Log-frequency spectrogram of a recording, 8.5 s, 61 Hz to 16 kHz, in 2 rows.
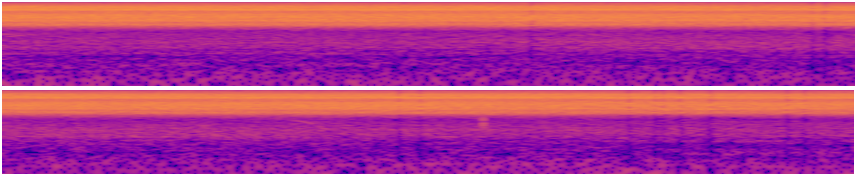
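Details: A steady, high-pitched cicada drone, a dense continuous buzzing chorus, on a hot summer early evening (6–7 PM, July 26, 2021) at Amsa Ecological Park on the Han Riverside, Seoul, South Korea.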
